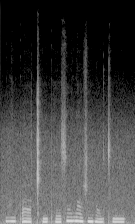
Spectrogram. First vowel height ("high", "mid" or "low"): high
